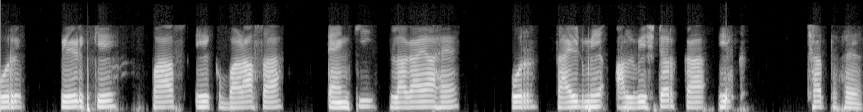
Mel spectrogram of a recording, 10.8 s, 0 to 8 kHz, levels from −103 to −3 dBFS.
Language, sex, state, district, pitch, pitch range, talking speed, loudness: Hindi, male, Chhattisgarh, Bastar, 140 Hz, 135-150 Hz, 100 wpm, -17 LUFS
